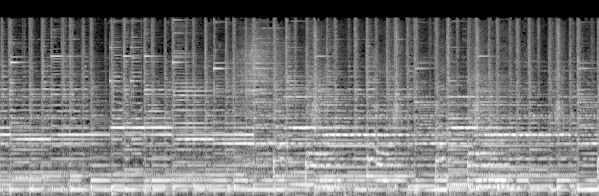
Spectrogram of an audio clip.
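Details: Steady jingling music with bell-like tinkles and sustained tones plays throughout, and no animal voice is present.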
